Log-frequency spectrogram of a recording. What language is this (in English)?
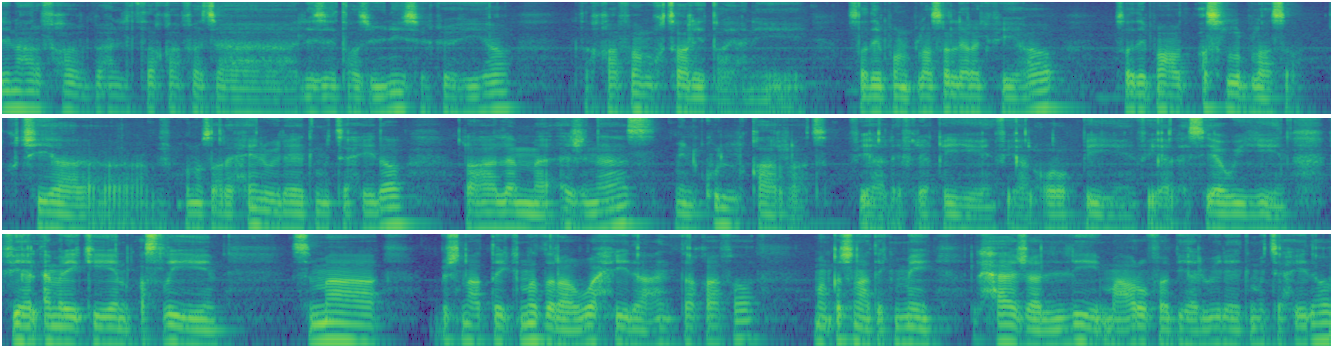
Algerian Arabic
